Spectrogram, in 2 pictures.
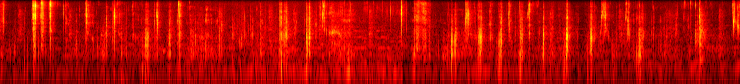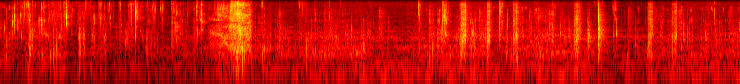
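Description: Close-miked chewing and crunching of curry and rice eaten by hand: many irregular wet mouth clicks and crunches, with one longer, louder mouth sound about two-thirds of the way through.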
